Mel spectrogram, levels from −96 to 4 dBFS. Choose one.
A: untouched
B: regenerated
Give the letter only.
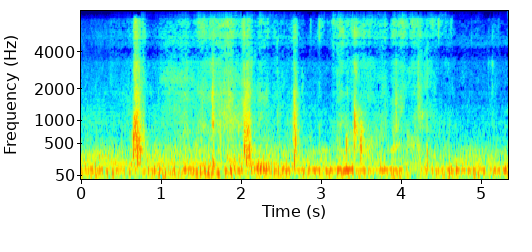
B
